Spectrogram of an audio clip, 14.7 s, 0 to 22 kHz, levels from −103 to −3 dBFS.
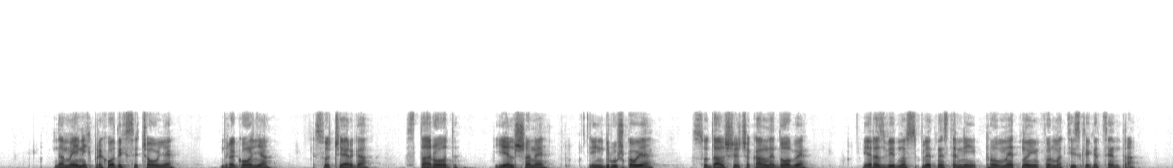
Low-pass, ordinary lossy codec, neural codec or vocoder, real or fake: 7.2 kHz; MP3, 96 kbps; codec, 16 kHz, 4 kbps, FreqCodec, larger model; fake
